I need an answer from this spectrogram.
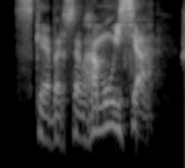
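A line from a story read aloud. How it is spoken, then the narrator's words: Hissing. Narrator (Ukrainian): шипів Рон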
